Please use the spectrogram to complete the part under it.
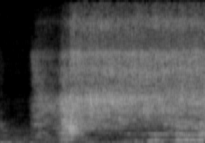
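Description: Strong gush of water from a tap at high pressure, starting abruptly after a short quiet moment and then hissing steadily and loudly to the end.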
